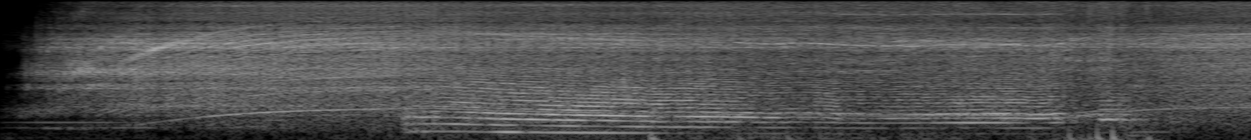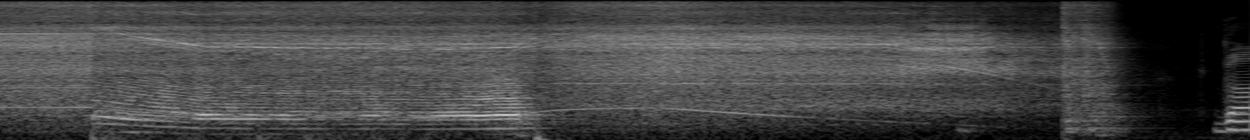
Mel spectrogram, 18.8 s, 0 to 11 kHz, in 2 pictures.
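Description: A GTM AG125/1400VS 125 mm angle grinder spins up with a rising whine, runs at a loud steady high pitch, winds down and restarts twice, then cuts off near the end.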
